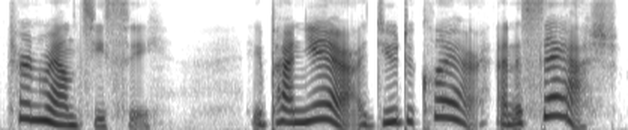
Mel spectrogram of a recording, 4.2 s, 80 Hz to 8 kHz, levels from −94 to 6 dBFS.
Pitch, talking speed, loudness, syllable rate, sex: 270 Hz, 130 wpm, -20 LUFS, 4.3 syllables/s, female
